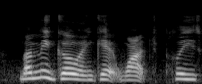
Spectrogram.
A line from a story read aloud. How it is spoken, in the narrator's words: cried Benny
